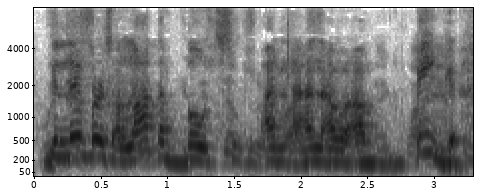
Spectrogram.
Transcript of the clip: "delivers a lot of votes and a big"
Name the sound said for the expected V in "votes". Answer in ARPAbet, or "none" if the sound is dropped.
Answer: B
